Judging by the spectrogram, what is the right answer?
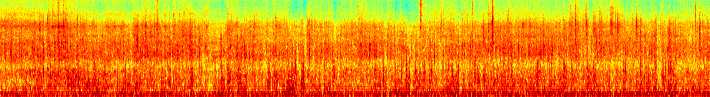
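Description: Mountain bike speeding down a dirt trail: heavy wind buffeting on the microphone over steady tyre noise, with scattered sharp clicks and rattles from the bike.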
